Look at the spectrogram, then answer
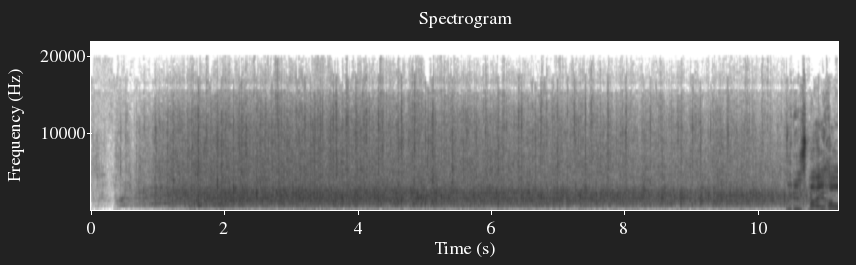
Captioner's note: applause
